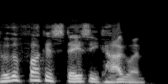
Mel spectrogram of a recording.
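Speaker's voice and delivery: ordinary delivery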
